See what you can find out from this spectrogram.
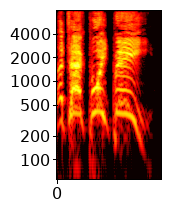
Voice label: Soldier Male ATTACK; Soldier Male 02

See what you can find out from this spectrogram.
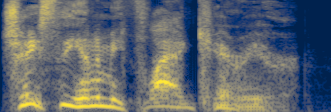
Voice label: Attack Chase, Male; Male 01

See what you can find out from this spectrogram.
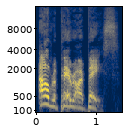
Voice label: Self Repair Base, Soldier Male; Soldier Male 03

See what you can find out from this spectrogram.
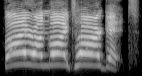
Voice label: Target Fire On My, Female

